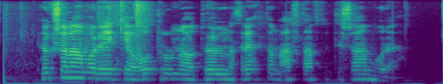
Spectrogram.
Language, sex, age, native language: Icelandic, male, 30-39, Icelandic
